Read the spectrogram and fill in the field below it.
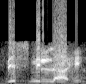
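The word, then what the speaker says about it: بسم الله: जो हमजा होता है वो पीछे मिलके साइलेंट हो जाता है, पढ़ने में नहीं आता। पढ़ चुके हैं हम। मसलन बिस्मी की बजाय हम क्या पढ़ते हैं? बिस्मी। बिस्मी अल्लाह की बजाय क्या पढ़ते हैं? बिस्मिल्लाह।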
